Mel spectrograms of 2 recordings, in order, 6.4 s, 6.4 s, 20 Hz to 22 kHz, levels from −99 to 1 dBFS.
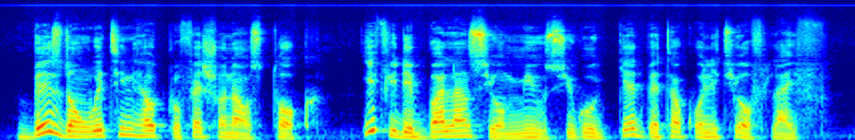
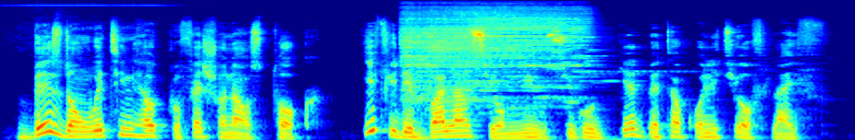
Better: first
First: none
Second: noise reduction (classical method log-MMSE)

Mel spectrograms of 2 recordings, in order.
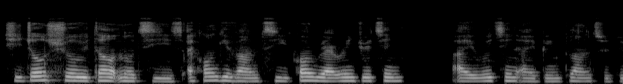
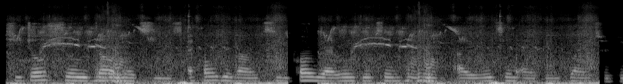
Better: first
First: none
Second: background sound (Walk, footsteps / Insect); 3 dB above the speech

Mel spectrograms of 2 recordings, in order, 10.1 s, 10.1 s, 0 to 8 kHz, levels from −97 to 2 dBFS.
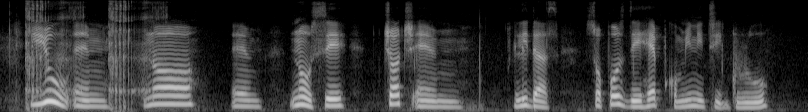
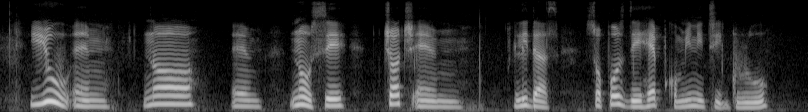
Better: second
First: background sound (Burping, eructation); 17 dB below the speech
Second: none

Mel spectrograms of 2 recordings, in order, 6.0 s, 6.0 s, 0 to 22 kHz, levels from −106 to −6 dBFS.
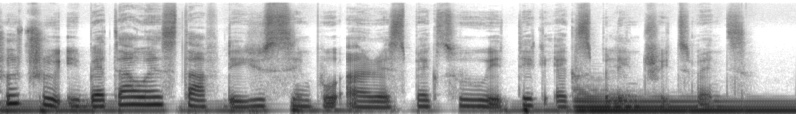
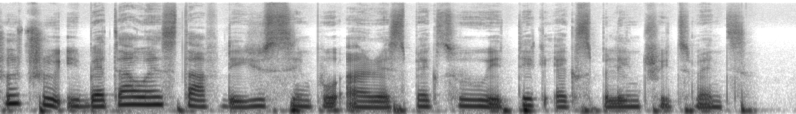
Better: second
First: noise reduction (neural mask model RNNoise)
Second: none

